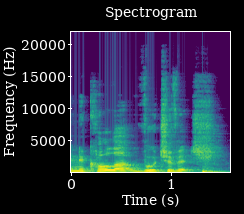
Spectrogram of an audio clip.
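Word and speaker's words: Nikola Vučević: Nikola Vucevic.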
